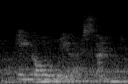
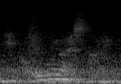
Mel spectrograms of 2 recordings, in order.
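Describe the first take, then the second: First: It sounds like a plain, neutral statement. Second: It sounds surprised. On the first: It simply reports a fact. "I can say it as a statement of fact" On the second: The speaker did not expect the news. "as if I'm surprised"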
